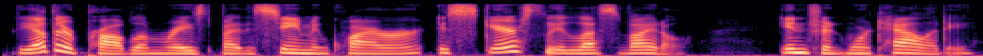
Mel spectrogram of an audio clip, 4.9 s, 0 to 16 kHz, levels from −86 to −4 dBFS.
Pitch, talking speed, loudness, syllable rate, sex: 210 Hz, 170 wpm, -18 LUFS, 6.1 syllables/s, female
